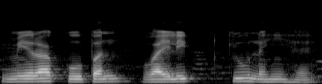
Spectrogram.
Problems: constant background noise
